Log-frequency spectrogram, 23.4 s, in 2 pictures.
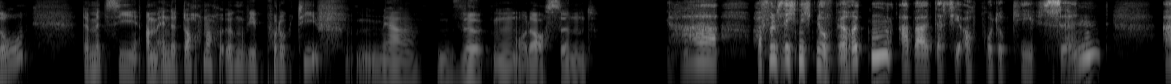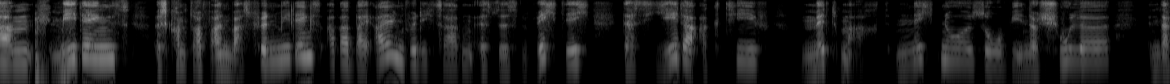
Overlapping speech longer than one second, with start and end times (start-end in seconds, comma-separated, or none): none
